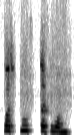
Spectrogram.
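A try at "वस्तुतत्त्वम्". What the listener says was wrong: तत्वम नहीं गुड़िया, वस्तु तत्वम। जो सेकंड वाला त है वो आपको क्विक बोलना पड़ेगा, एकदम से बोलना। तत्वम।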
